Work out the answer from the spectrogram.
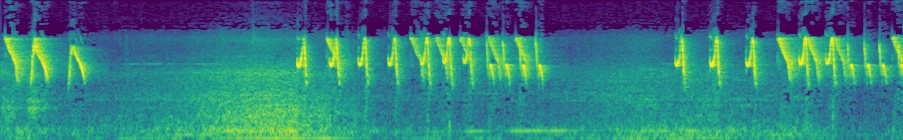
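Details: Bar-winged prinia singing energetically: bursts of rapid, high, sharply descending chirps, about three per second, in two runs separated by a quieter pause.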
